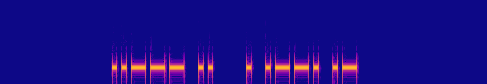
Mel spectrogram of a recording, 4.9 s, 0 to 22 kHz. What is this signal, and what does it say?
Morse code, heard as a keyed tone, about 25 wpm, 700 Hz. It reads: 2I EPA
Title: Winter Field Day Exchanges 25wpm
